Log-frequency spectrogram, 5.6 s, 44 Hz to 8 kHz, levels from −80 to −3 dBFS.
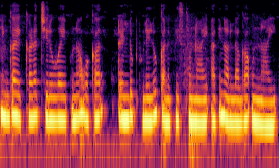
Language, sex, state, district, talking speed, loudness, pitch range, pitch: Telugu, female, Telangana, Hyderabad, 105 wpm, -12 LUFS, 190-210 Hz, 200 Hz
